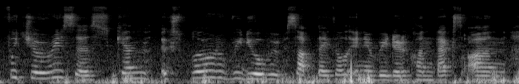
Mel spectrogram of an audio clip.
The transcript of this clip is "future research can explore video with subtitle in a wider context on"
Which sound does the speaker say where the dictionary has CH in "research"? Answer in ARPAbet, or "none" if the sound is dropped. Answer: S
